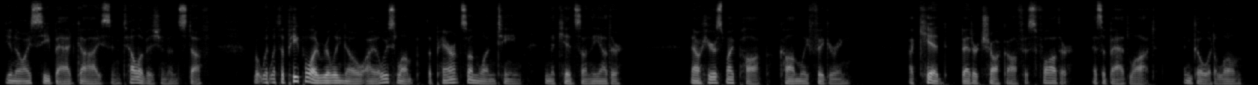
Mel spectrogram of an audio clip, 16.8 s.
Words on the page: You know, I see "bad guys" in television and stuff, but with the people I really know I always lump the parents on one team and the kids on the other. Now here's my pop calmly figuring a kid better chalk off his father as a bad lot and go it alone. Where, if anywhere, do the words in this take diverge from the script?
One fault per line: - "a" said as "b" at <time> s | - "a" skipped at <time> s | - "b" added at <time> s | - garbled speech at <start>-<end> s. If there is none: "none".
- "with" added at 3.6 s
